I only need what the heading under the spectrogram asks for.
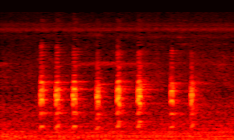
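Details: Red junglefowl hen calling, recorded as a trapping lure: eight clipped, throaty clucks spaced roughly a quarter second apart, fairly even in loudness, against a low background hum.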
